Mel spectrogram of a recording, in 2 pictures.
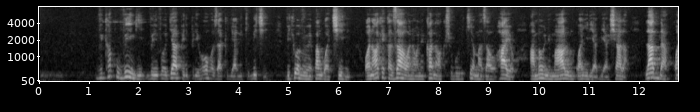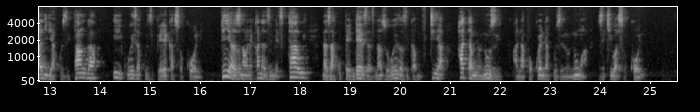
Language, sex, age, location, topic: Swahili, male, 25-35, Dar es Salaam, agriculture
